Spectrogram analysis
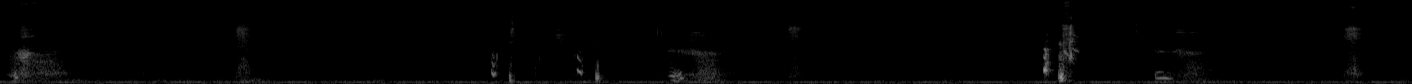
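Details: Run of about eight short, breathy, stifled sneezes with quiet breaths between; a sneezing fit that started as a pollen allergy.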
